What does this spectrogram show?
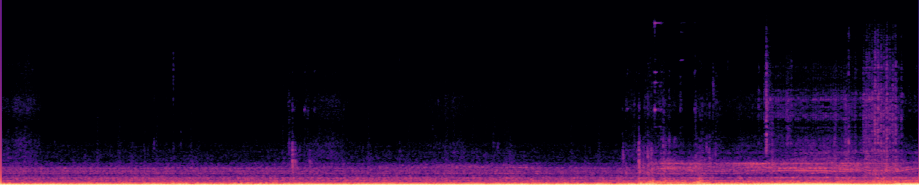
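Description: Car engine idling, heard from inside the cabin: a steady low rumble that grows louder near the end.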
